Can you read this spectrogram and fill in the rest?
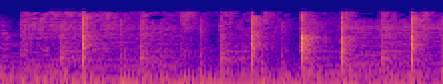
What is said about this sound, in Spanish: Vosotros sí que tenéis suerte. Desde aquí, os aplaudimos.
